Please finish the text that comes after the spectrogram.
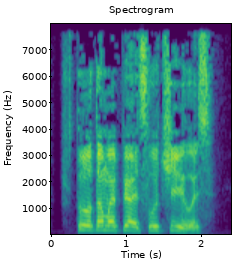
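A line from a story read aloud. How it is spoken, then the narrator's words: Sleepy grumble. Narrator (Russian): сонное ворчание Гризли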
